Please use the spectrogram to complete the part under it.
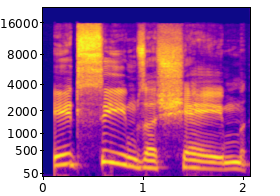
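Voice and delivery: very slow, drawn-out regret; pompous walrus. Acted. Walrus regrets tricking the oysters, slowly and pompously. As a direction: lament it with grand show. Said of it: "the walrus said".

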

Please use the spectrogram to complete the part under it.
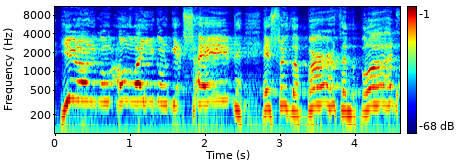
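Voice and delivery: full-force preaching. Acted. Preacher shouting to the congregation about the cross, full force. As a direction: preach it out over the organ.

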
